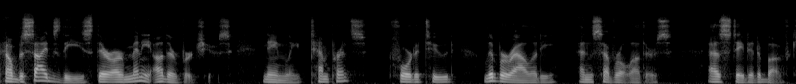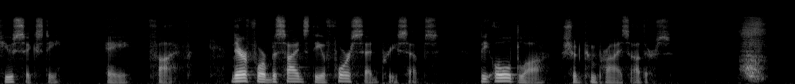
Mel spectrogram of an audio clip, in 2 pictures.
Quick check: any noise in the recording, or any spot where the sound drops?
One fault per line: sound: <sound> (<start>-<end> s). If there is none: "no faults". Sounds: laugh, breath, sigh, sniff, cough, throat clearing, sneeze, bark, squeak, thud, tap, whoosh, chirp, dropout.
sound: sniff (15.3-15.7 s)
